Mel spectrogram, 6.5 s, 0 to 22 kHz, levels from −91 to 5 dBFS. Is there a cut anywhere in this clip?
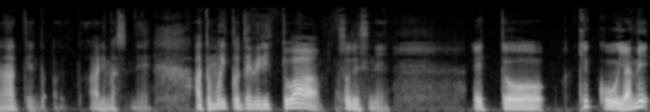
yes; 1 cut; at 3.3 s

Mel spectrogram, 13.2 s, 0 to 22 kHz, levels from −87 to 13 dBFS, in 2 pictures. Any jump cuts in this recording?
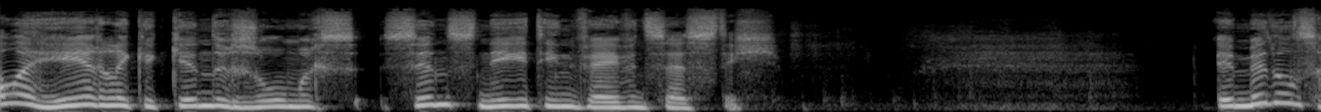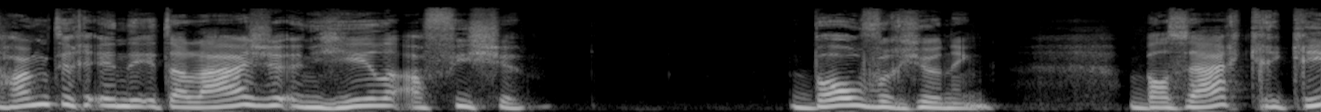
no; 0 cuts

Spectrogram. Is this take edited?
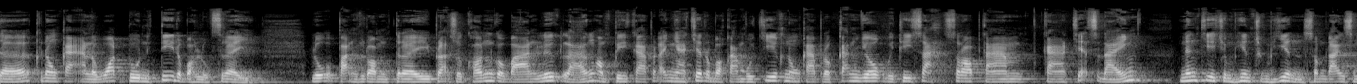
no; 0 cuts

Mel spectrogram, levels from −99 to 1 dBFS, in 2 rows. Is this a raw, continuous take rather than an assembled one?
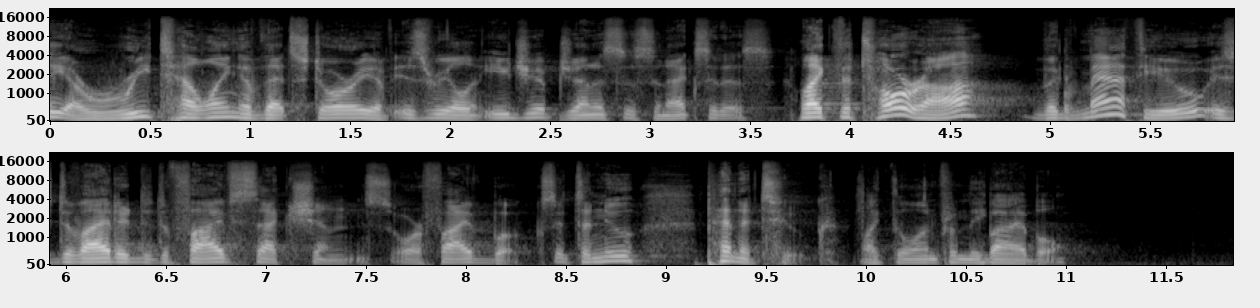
no; 5 cuts; at 2.5 s, 3.7 s, 5.1 s, 9.9 s, 10.6 s

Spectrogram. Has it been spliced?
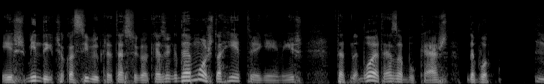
no; 0 cuts

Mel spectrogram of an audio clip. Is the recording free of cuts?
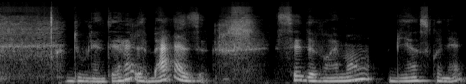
yes; 0 cuts

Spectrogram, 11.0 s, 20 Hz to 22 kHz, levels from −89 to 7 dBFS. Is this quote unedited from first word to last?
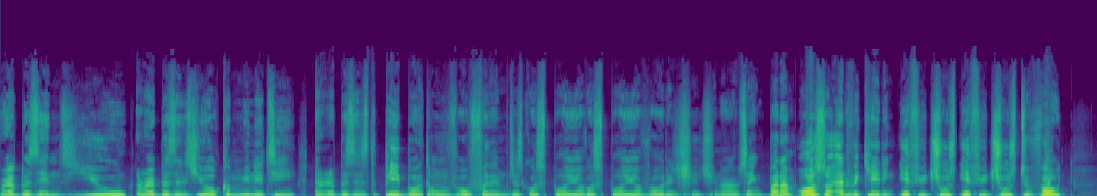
no; 5 cuts; at 1.3 s, 3.1 s, 4.2 s, 5.9 s, 9.6 s

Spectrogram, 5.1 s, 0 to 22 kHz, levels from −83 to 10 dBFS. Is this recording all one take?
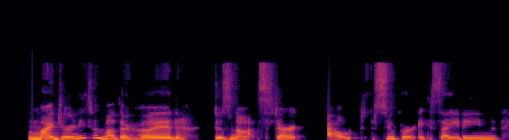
yes; 0 cuts

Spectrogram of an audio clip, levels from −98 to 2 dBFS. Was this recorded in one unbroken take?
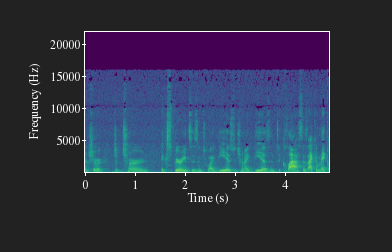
no; 1 cut; at 1.4 s

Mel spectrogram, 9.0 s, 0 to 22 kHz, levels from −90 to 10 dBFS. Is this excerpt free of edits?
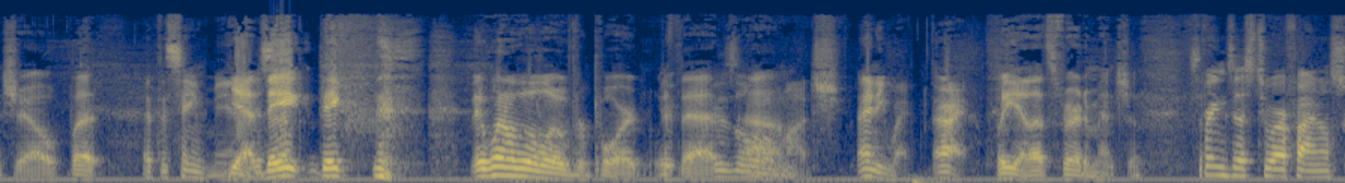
no; 2 cuts; at 1.4 s, 8.0 s

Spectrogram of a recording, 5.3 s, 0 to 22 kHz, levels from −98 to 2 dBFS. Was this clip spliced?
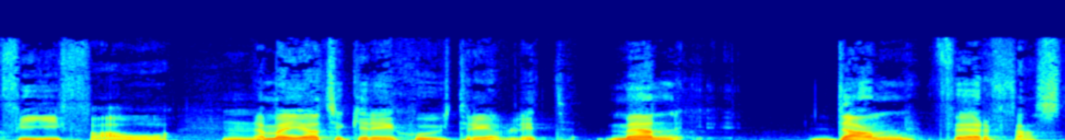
no; 0 cuts

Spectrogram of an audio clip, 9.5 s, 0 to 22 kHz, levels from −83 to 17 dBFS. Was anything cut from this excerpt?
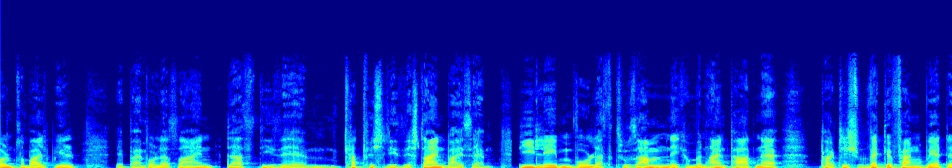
yes; 5 cuts; at 1.5 s, 2.2 s, 5.1 s, 6.1 s, 7.1 s

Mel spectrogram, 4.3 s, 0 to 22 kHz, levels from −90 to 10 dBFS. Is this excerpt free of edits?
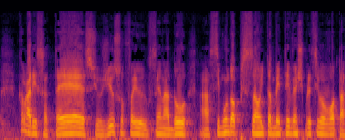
no; 1 cut; at 2.4 s

